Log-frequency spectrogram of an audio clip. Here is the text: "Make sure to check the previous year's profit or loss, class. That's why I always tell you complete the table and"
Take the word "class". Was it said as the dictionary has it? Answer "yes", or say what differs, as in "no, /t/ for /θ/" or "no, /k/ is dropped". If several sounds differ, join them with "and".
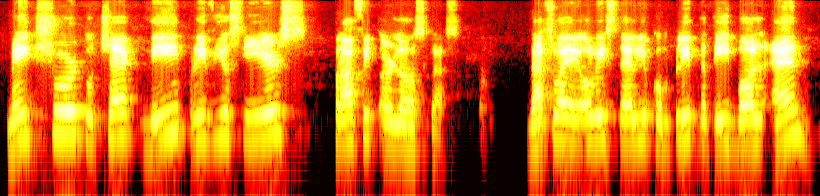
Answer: no, /l/ is dropped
